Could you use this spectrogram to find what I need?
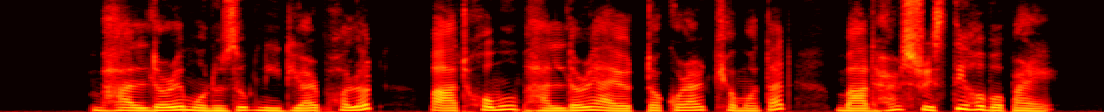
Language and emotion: Assamese, fearful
